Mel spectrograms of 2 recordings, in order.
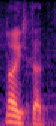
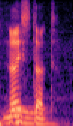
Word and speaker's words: Neustadt: Neustadt. – Es una fresquita. – Muy buena pronunciación del alemán. – Neustadt.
